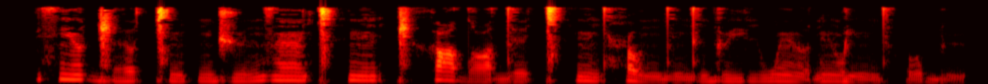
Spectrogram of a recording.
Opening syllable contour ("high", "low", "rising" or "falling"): high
